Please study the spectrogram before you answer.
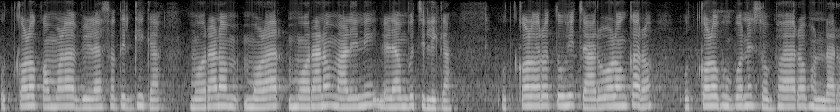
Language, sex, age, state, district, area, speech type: Odia, female, 18-30, Odisha, Nayagarh, rural, spontaneous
